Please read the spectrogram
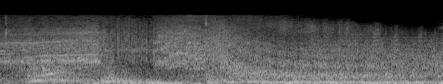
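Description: Drag racing cars' engines running at the start line, then launching down the strip in a loud rush of engine noise from about a second and a half in.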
